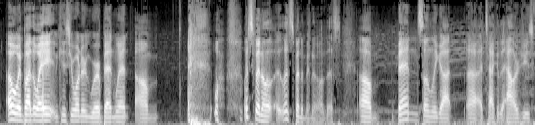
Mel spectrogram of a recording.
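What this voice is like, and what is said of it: Congested, stuffy-nosed voice. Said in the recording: “if you can't hear it in my voice, I'm pretty congested too.”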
